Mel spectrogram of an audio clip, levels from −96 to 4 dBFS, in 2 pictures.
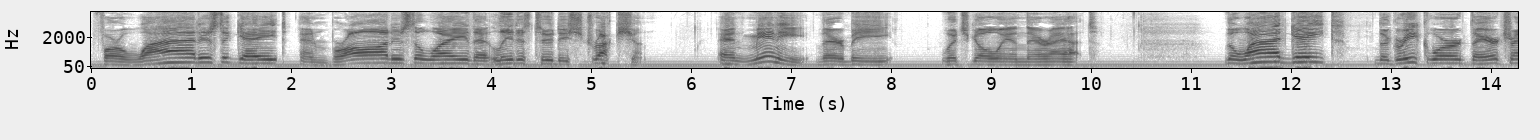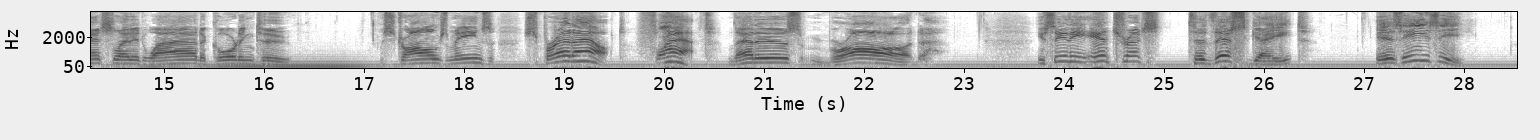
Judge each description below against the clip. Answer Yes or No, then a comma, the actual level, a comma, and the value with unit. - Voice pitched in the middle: Yes, medium, 145 Hz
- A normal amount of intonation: No, wide, 7.1 semitones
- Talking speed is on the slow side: Yes, slow, 105 wpm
